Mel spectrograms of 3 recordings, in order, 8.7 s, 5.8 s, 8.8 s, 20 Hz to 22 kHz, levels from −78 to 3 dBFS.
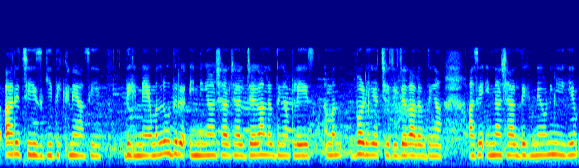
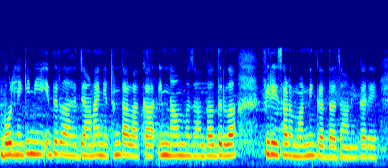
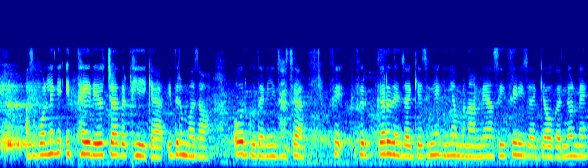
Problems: constant background noise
